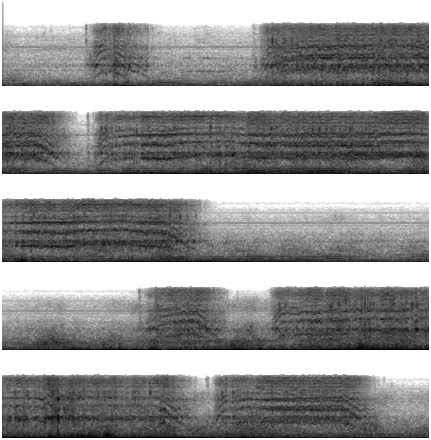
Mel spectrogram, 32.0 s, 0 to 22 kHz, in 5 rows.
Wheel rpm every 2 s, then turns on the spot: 10, 10, 160, 140, 190, 220, 220, 180, 0, 0, 30, 80, 210, 220, 130, 120.
none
